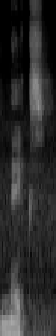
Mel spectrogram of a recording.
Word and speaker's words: Mx: So feel free to use MX, or which is pronounced Mix, or Mr.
